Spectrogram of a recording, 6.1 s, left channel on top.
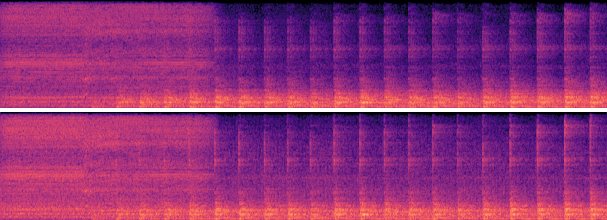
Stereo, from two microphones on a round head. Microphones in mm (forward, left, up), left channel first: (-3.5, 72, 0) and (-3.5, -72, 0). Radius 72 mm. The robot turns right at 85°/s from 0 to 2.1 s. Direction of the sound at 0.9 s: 160° right.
